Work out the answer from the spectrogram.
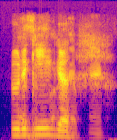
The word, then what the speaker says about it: Buttigieg: I looked at Buttigieg. Yeah. No, it's Buttigieg. Name. Yeah, it's difficult to pronounce and has an unfortunate beginning, but he's also he had a lot to offer too.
